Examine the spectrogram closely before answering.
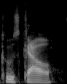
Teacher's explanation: But in some Spanish dialects, like you said, the D is not pronounced, so it sounds like juzgado.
